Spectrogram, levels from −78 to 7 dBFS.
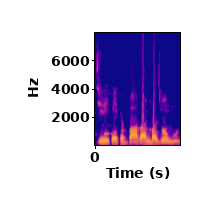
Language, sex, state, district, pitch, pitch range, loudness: Bengali, male, West Bengal, Dakshin Dinajpur, 130 Hz, 110-135 Hz, -14 LUFS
